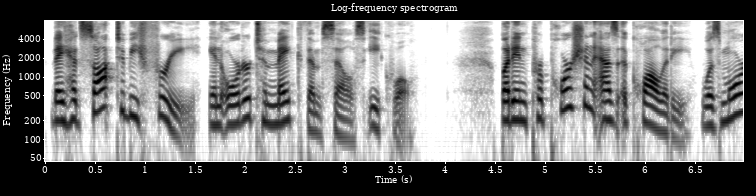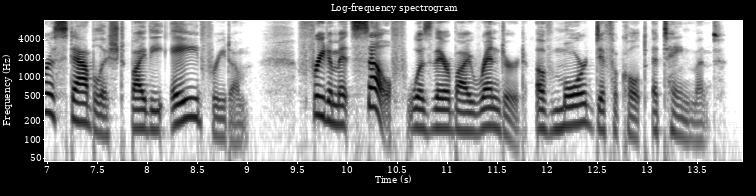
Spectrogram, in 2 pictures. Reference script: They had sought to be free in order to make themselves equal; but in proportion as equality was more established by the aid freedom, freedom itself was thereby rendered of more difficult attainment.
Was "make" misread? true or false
false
